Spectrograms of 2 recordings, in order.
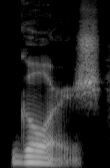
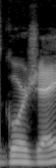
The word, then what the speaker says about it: Gorges: & Watch by Florent Gorges. I thought it was, or actually Gorges. I thought it was Gorget. It's not. It's just Gorges, according to internet pronunciations.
